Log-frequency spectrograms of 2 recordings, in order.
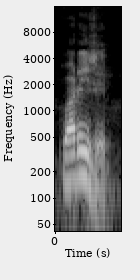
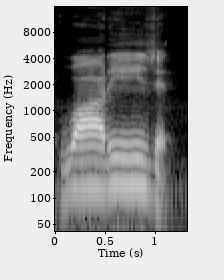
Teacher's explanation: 링크 되면서 what 할 때 it는 플랩 되죠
